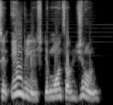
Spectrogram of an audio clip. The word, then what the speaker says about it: June: June, that's in English, the month of June. In French, it is pronounced as June, June, June.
